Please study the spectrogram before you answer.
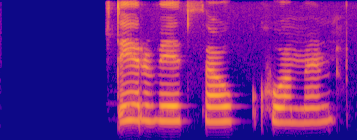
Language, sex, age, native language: Icelandic, female, 10, Icelandic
